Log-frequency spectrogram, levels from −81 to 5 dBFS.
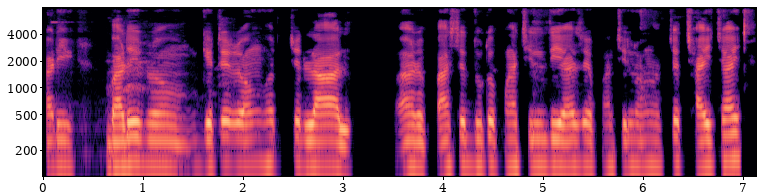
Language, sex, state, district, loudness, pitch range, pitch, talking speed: Bengali, male, West Bengal, North 24 Parganas, -17 LUFS, 125-135 Hz, 130 Hz, 170 wpm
